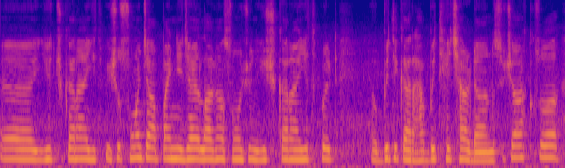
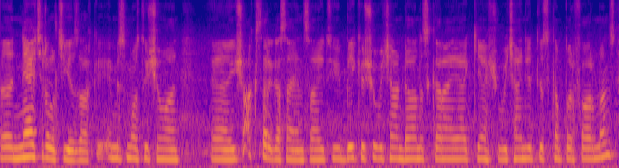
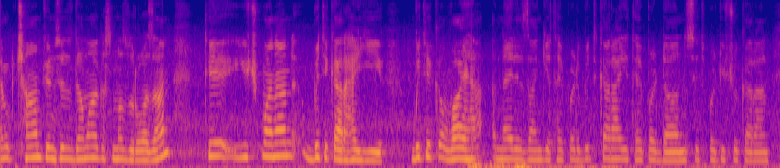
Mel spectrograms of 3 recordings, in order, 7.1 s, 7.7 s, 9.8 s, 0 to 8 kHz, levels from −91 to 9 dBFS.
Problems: none marked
